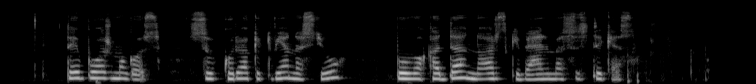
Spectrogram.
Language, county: Lithuanian, Vilnius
